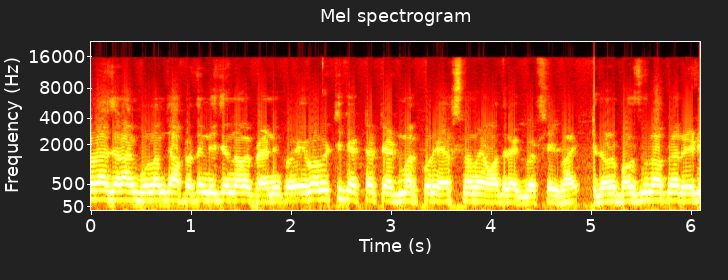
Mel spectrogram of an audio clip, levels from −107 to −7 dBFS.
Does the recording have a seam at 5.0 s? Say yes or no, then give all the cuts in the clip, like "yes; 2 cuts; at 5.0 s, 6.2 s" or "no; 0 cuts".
yes; 1 cut; at 5.0 s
